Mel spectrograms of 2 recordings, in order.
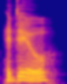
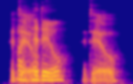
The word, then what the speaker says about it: Hideo: So Hideo Kojima. Hideo. That's it. Hideo. You keep pronouncing the E. Hideo.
